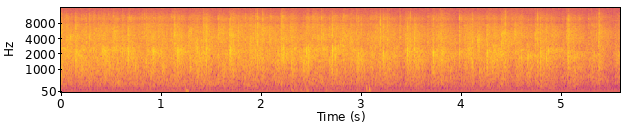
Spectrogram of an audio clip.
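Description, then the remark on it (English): Sustained audience applause for three candidates at a candidate forum, a dense steady wash of many hands clapping at even loudness for several seconds, with no voices standing out. “Thank you very much, and ladies and gentlemen, how about a round of applause for our three candidates?”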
